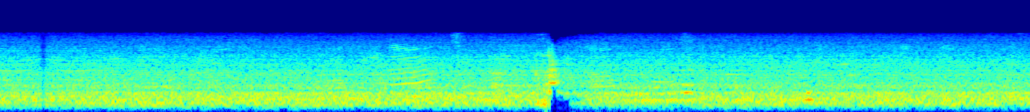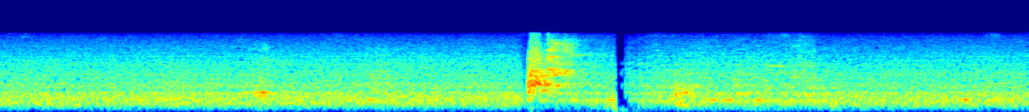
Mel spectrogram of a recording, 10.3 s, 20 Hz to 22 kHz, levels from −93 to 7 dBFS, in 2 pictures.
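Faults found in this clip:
Other side's voice leaking through, 0.0–10.3 s continuous. Second talker present throughout, roughly 10 dB above near-end speech. Likely cause: echo canceller failing to remove loudspeaker playback. Spectrogram: overlapping, unrelated harmonic stacks. Band ends at 8 kHz from normal call mic processing.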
